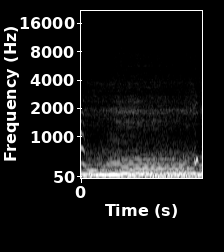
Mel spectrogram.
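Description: A delivery rider's motorcycle engine revs steadily on the throttle, loud and close, holding a continuous droning note for the whole stretch.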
